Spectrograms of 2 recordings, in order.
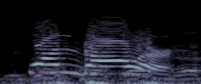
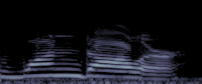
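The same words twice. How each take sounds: First: ONE dollar, punched higher and louder; emphatic repeat. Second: Said in the usual way. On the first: Real, not acted. Comic repeating Belgium's price to the crowd, emphatic "One dollar". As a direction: hit "One dollar" high and loud in disbelief.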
